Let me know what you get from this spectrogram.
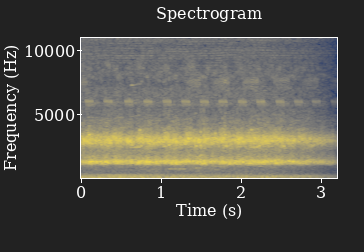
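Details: Small frogs heard in a morning chorus said to call for rain; fast, churring pulsed croaks in two stacked pitch bands continue evenly, then fade out over the final half second.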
